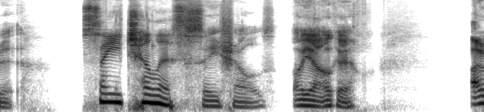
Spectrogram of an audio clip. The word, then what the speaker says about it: Seychelles: That's not Seychelles. Oh. Seychelles. You just butchered it. Seychelles.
